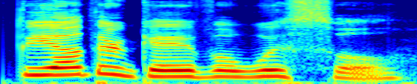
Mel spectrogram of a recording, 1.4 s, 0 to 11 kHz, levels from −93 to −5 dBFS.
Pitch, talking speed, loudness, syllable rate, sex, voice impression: 215 Hz, 215 wpm, -17 LUFS, 5.6 syllables/s, female, slightly masculine, slightly feminine, very gender-neutral, adult-like, slightly middle-aged, slightly thick, slightly tensed, weak, dark, slightly soft, muffled, slightly halting, slightly raspy, intellectual, very sincere, very calm, slightly friendly, reassuring, very unique, very elegant, slightly sweet, very kind, very modest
